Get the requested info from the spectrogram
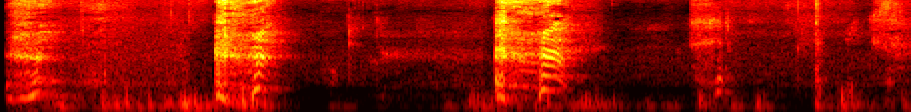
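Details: An adult woman coughing: a few short, harsh cough bursts separated by brief pauses, with faint background noise.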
